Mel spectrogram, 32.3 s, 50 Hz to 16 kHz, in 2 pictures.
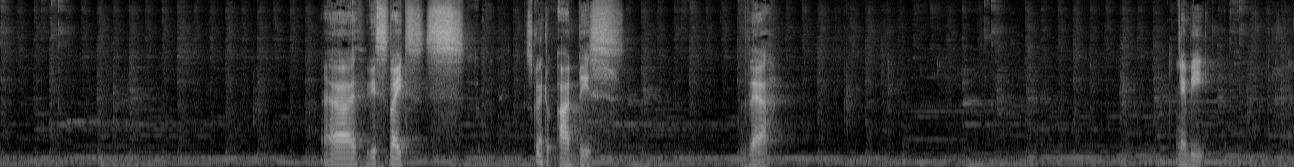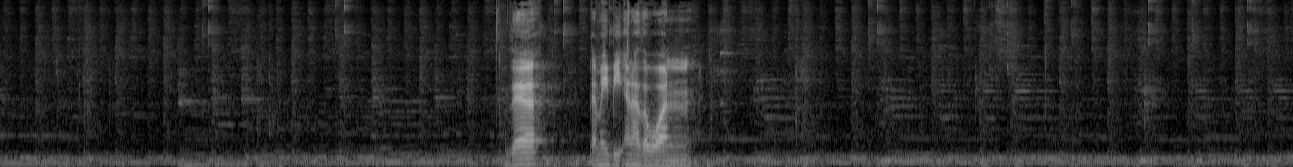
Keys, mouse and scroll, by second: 0.7 click, 6.7-7.1 shift+right drag, 7.1 shift+s, 11.5 s, 15.4-15.7 shift+right drag, 15.7 shift+s, 16.7 s, 19.9 g, 23.0 shift+d, 23.7-24.9 shift+right drag, 25.1 shift+s, 26.0 s, 27.6 scroll down 1, 29.6 click, 31.1 click.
